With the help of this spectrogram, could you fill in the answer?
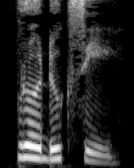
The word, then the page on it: produksi: indonesian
